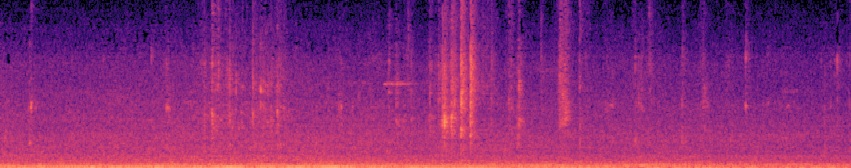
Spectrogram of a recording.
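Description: Mouth sounds of someone eating by hand: chewing with wet clicks and lip smacks, most of them around the middle, over a steady low rumble.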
